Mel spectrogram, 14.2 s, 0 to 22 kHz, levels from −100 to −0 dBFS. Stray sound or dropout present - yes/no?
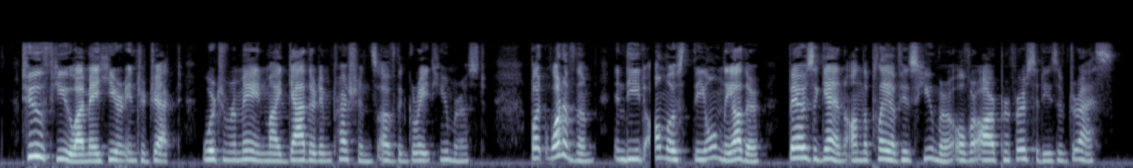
yes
